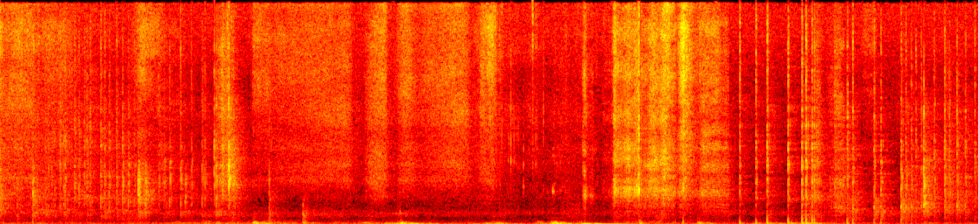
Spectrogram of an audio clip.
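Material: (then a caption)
Glossy paper. Fingertips rub and turn the glossy paper pages of a thick glossy magazine lying open, making bright swishing and crinkling paper sounds. Soft low thumps and brushing come in an uneven rhythm, with a few louder page turns in the middle.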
